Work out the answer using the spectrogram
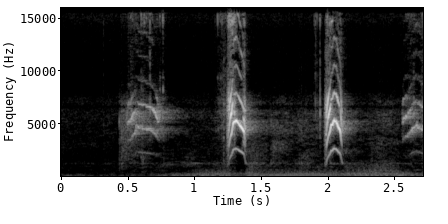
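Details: Brown-throated sunbird sunbathing and calling a rival beside wild birds; two loud, ringing high chips about a second apart, framed by softer twitters over a steady low hum.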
